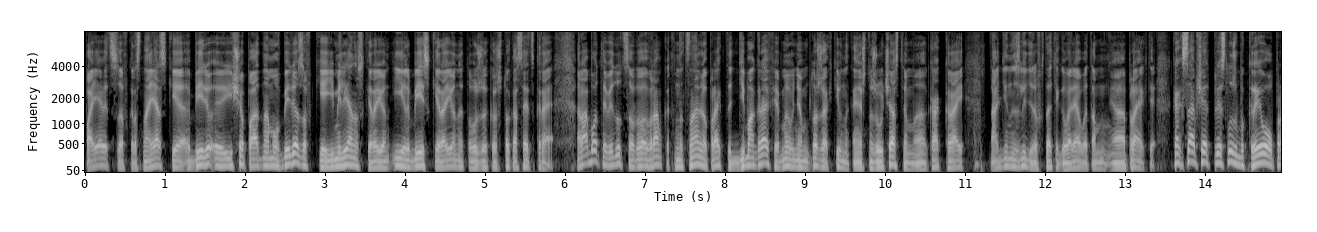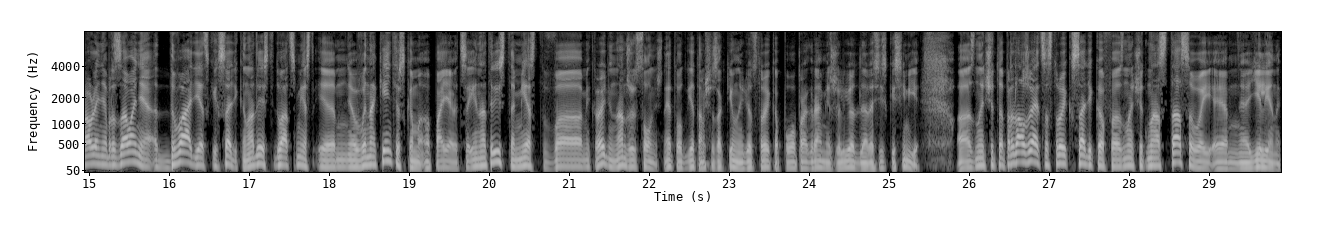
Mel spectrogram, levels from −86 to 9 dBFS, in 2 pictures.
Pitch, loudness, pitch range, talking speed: 100 Hz, -21 LUFS, 90-120 Hz, 175 wpm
